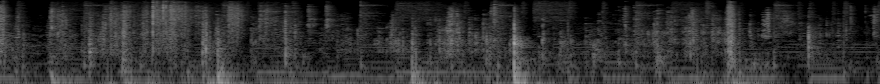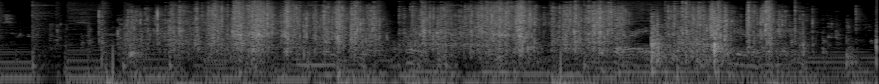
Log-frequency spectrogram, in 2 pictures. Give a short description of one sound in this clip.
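Plastic wrap crinkles as a box is handled.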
